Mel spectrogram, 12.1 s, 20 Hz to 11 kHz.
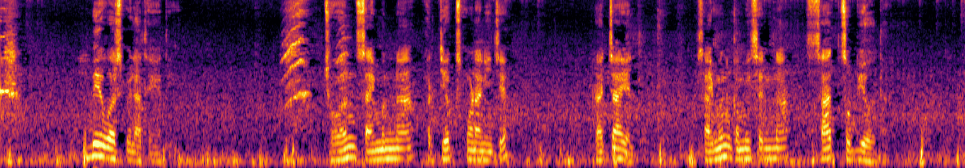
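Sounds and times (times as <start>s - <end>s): high-pitched animal-like call: 0.0s - 0.3s, 3.5s - 4.0s.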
